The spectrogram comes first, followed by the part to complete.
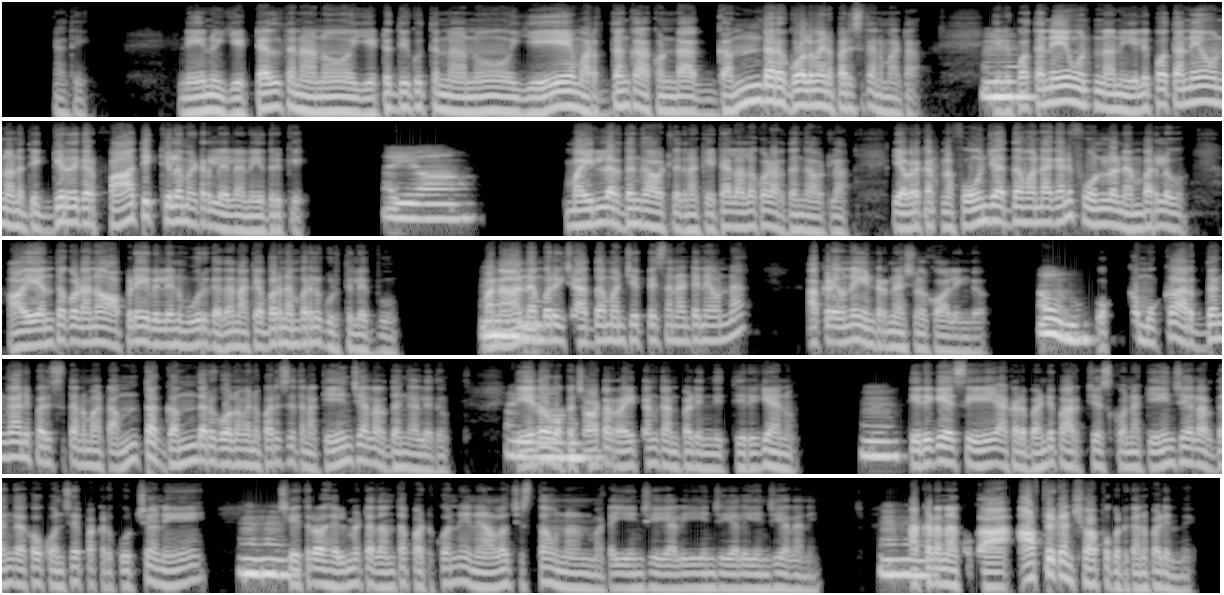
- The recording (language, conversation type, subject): Telugu, podcast, విదేశీ నగరంలో భాష తెలియకుండా తప్పిపోయిన అనుభవం ఏంటి?
- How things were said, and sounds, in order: in English: "నంబర్‌కి"; in English: "ఇంటర్నేషనల్ కాలింగ్"; in English: "రైట్"; in English: "పార్క్"; in English: "హెల్మెట్"; in English: "ఆఫ్రికన్ షాప్"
